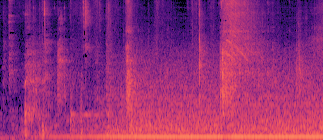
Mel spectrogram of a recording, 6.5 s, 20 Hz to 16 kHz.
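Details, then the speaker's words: 2000 Cobra 50cc racing mini two-stroke dirt bike, spun with a drill on the crank: even whine, no firing, cranks but won't start; owner suspects the bad-looking air filter and plans gas down the carburetor. "all right yeah it didn't start up but I'm guessing that this air filter is not the greatest it looks pretty bad so I just took that off"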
